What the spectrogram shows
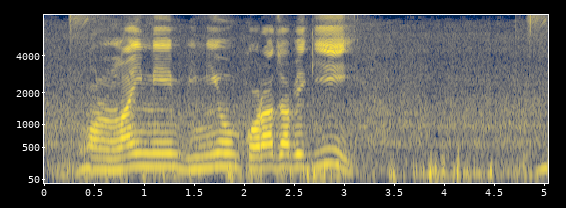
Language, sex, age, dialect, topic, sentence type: Bengali, male, 31-35, Jharkhandi, banking, question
